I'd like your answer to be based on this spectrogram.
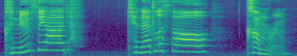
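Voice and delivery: "Cynulliad Cenedlaethol Cymru" said slowly, each word carefully sounded out in Welsh; careful Welsh, "Cynulliad" with a kuh-NITH-ee-ad sound; Welsh pronunciation. Shown as a demonstration. Podcaster trying the Welsh name for her listeners, slowly sounding it out. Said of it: "now in Welsh".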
